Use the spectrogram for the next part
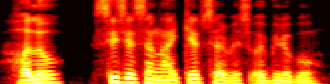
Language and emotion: Manipuri, neutral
